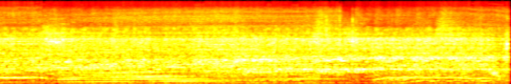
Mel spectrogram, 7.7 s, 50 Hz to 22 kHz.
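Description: Car drifting in the racing video game Gran Turismo 2, with a steady, loud engine drone and gliding pitch shifts of the tires squealing through slides. The sound runs continuously with no talk.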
